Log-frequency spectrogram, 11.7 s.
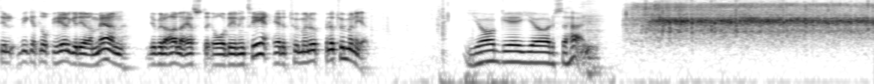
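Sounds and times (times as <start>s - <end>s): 
speech: 0.0s - 5.1s, 6.2s - 8.1s
applause: 8.3s - 11.6s.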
